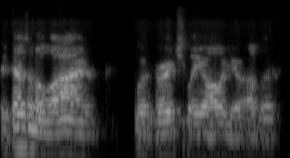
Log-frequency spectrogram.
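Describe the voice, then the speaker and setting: Man, board member, deepish voice, hesitant questioner, dull recording. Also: fairly even intonation, normal speed, a little hiss or hum. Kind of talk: questioning at a public meeting.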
